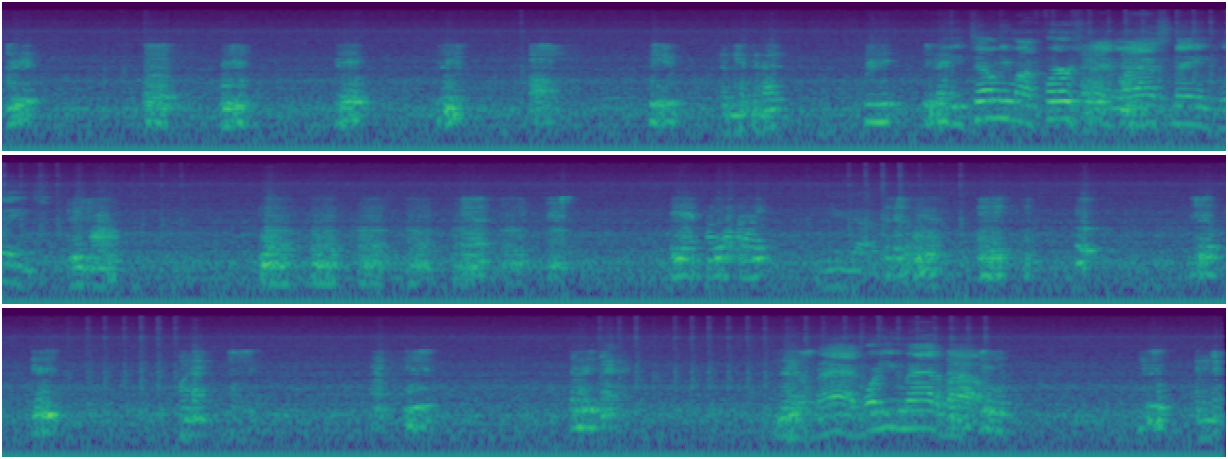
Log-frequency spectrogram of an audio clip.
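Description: A man speaks calmly nearby, with short pauses.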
